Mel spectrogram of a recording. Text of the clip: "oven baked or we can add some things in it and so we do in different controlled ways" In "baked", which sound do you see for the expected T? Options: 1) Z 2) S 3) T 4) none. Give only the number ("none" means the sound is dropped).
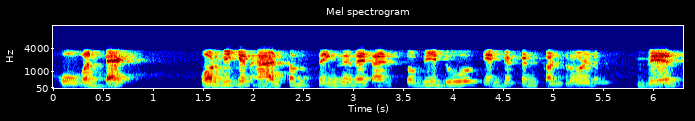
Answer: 4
